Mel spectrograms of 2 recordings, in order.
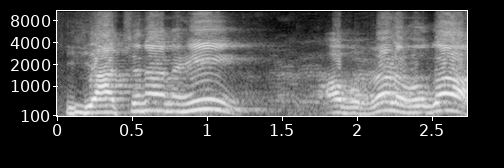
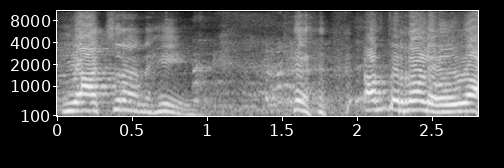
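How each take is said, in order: First: "याचना नहीं" slow and firm, "अब रण होगा" rising as a challenge; defiant declaiming. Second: "याचना नहीं" giggled, then "अब तो रण होगा" chuckled; laughing through it. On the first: Teacher showing the right heroic reading to the class, defiant. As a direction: proclaim war with no smile. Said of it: "क्रोधित होकर बोलो भी उसे". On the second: Teacher demonstrating wrong reading to students, laughing through it. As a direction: say the battle cry while laughing, the wrong way. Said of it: "हंस हंस के कह रहे हो". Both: Shown as a demonstration.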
